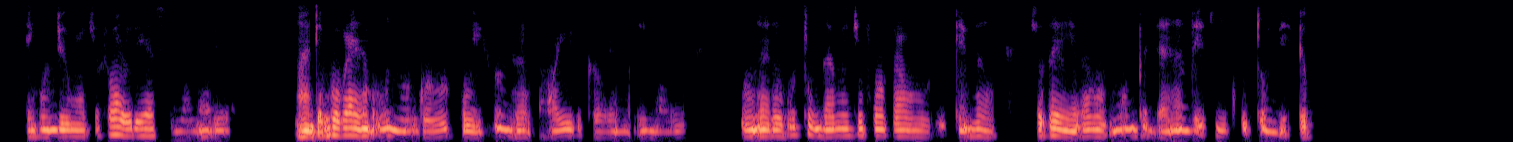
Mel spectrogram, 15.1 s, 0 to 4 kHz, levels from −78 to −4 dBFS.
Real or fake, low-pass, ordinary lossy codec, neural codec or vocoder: fake; 3.6 kHz; Opus, 64 kbps; codec, 24 kHz, 1 kbps, SNAC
